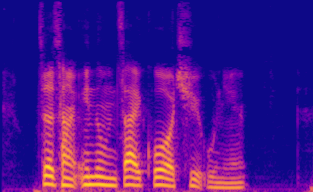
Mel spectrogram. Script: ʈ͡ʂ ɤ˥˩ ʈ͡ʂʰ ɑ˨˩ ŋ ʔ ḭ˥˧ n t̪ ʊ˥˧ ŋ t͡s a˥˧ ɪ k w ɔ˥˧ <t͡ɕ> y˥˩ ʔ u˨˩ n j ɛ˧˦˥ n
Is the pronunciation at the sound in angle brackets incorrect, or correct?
incorrect: t͡ɕʰ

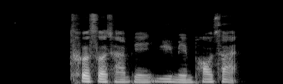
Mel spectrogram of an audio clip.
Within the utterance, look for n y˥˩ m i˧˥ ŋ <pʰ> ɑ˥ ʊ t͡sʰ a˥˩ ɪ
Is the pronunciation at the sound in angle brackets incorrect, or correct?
correct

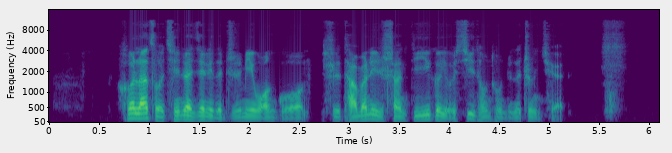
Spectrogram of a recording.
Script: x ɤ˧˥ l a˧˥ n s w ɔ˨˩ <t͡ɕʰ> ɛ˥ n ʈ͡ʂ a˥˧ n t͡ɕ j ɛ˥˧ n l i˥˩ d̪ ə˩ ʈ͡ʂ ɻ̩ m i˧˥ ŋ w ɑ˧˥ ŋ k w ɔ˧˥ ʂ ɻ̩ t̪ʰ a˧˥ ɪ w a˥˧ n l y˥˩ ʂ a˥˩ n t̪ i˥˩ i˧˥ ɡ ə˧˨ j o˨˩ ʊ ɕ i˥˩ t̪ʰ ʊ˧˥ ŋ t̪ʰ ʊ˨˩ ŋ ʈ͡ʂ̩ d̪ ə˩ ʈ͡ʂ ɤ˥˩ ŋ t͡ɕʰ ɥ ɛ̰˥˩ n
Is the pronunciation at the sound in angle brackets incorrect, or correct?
correct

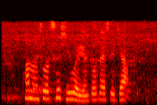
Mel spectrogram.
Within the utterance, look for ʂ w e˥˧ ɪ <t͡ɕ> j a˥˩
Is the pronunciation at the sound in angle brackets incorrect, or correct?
correct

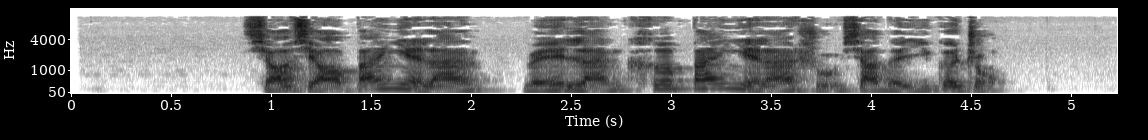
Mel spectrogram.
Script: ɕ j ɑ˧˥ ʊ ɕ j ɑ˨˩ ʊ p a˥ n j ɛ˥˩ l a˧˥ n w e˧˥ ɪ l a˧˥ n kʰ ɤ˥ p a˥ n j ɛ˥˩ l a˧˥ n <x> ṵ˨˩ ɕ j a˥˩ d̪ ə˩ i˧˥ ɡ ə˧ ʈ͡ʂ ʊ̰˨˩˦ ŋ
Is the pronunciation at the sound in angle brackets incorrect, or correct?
incorrect: ʂ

